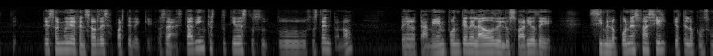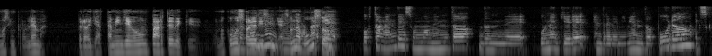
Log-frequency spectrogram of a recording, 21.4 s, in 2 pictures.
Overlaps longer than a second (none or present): present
